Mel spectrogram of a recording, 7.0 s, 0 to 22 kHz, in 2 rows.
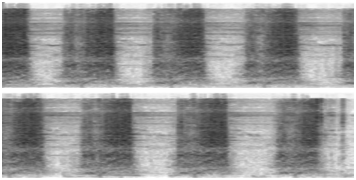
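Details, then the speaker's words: Briggs 12.5 hp engine after valve clearance adjustment (valves shortened about 0.2 mm), previously weak compression and no start: starter slows and labours on each compression stroke, about once a second; normal strong cranking compression. "kompresja taka że Kur zapiał rozrusznik nie może dać rady teraz"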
